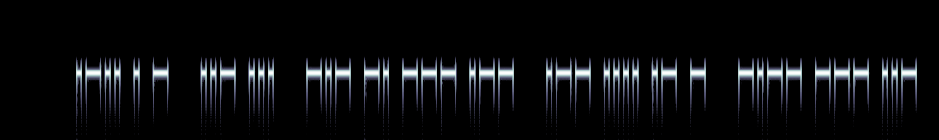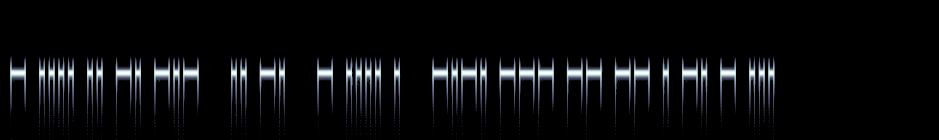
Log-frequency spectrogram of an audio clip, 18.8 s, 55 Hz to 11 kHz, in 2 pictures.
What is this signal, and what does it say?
Morse code, heard as a keyed tone, about 25 wpm, 700 Hz. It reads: LET US KNOW WHAT YOU THINK IN THE COMMENTS
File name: Sets of 9 Words - 25wpm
